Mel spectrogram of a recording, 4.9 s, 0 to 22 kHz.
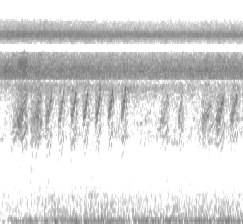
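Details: Azure-winged magpie recorded on 27 August 2021, birds in flight: a quick series of short, bright rising chirps, about four per second, then a brief pause and a few more, over a steady high insect drone.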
